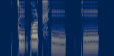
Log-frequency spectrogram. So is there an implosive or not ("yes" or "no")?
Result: yes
